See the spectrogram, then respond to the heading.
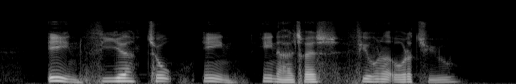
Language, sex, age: Danish, male, 27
